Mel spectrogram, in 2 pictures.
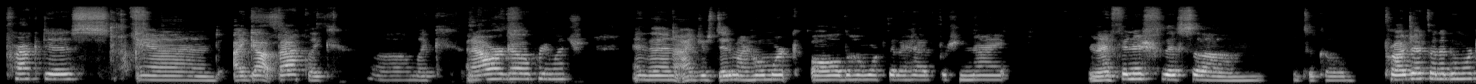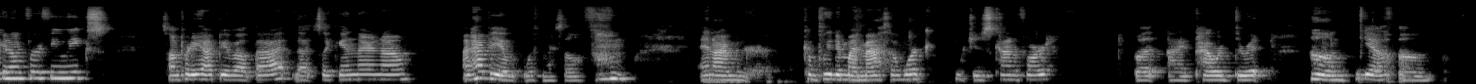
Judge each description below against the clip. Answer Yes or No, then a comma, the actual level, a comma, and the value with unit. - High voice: Yes, high, 215 Hz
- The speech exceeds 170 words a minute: No, average, 165 wpm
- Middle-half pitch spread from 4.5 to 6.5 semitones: No, average, 2.9 semitones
